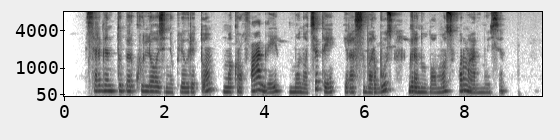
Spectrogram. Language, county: Lithuanian, Alytus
